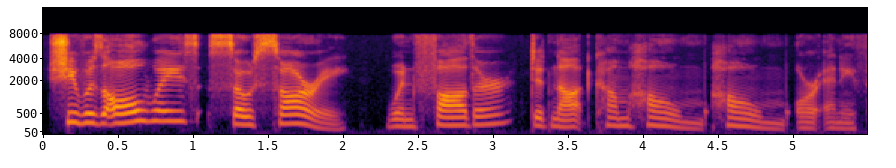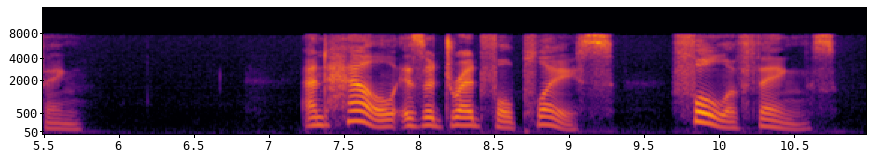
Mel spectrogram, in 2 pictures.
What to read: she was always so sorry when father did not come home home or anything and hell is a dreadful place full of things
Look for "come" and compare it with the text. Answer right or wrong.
right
